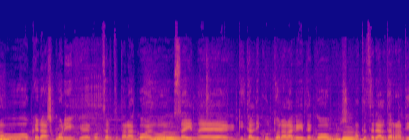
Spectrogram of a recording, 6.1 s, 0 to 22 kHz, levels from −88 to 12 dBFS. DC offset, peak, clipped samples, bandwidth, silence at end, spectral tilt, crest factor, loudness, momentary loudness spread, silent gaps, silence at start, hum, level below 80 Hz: under 0.1%; -6 dBFS; under 0.1%; 17.5 kHz; 0 s; -6 dB/octave; 18 dB; -24 LUFS; 9 LU; none; 0 s; none; -34 dBFS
